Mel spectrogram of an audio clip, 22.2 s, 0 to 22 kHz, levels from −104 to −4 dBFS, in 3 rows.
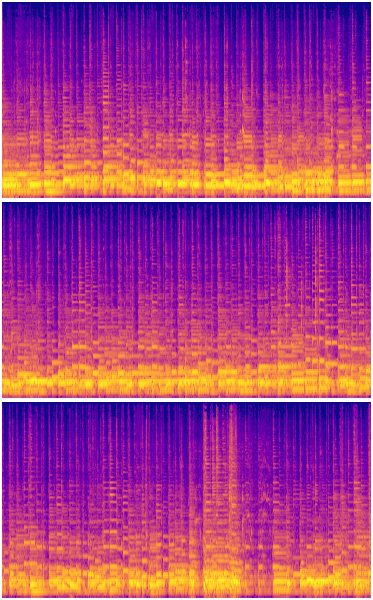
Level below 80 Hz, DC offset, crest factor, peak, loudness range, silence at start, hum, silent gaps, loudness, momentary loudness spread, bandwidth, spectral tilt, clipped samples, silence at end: -48 dBFS; under 0.1%; 12 dB; 0 dBFS; 4 LU; 0 s; none; none; -13 LUFS; 5 LU; 14.5 kHz; -8.5 dB/octave; under 0.1%; 0 s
